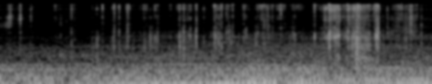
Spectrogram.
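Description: Crinkling and tearing of a Magic: The Gathering booster pack's plastic foil wrapper as it is handled and ripped open, with a brighter, louder rip about three and a half seconds in, over a low steady rumble.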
